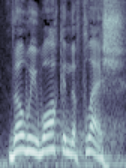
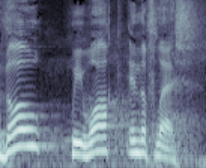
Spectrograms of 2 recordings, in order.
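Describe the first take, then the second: First: The phrase is read at a normal, quicker pace. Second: The phrase is read at a slower pace.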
